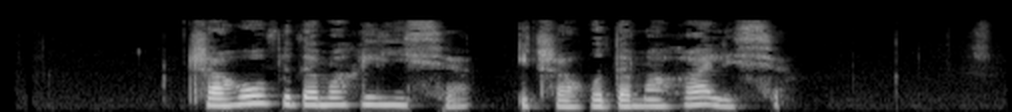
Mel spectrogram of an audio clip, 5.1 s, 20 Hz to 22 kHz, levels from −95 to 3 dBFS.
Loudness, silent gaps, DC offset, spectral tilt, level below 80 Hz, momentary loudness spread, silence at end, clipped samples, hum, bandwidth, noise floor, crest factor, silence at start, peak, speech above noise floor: -28 LUFS; none; under 0.1%; -5 dB/octave; -78 dBFS; 14 LU; 1.15 s; under 0.1%; none; 11.5 kHz; -77 dBFS; 22 dB; 0.95 s; -8 dBFS; 49 dB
